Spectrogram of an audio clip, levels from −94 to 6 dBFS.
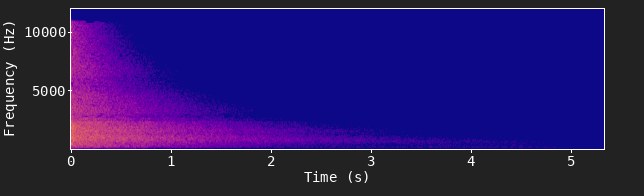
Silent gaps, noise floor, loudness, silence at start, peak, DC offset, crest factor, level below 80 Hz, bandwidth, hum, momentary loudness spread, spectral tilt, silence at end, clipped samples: none; under -90 dBFS; -37 LUFS; 0 s; -14 dBFS; under 0.1%; 28 dB; under -90 dBFS; 11.5 kHz; none; 24 LU; 0 dB/octave; 3.75 s; under 0.1%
